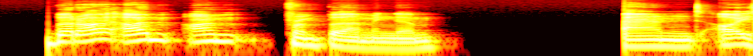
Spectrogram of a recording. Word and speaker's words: Birmingham: No, I don't know anyone who says Birmingham, but it's Birmingham, which isn't even though it's spelled ham at the end, it's an um sound.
